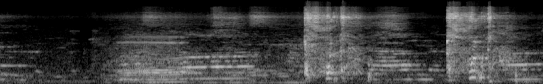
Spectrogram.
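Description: A person coughs sharply twice, loud and close, with murmuring voices in the background.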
